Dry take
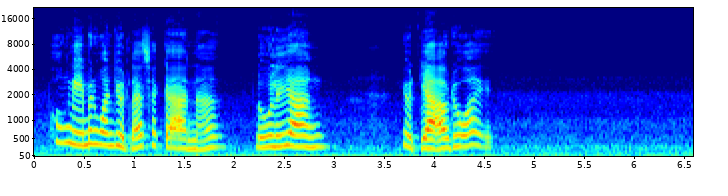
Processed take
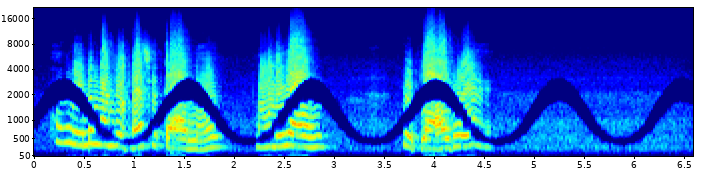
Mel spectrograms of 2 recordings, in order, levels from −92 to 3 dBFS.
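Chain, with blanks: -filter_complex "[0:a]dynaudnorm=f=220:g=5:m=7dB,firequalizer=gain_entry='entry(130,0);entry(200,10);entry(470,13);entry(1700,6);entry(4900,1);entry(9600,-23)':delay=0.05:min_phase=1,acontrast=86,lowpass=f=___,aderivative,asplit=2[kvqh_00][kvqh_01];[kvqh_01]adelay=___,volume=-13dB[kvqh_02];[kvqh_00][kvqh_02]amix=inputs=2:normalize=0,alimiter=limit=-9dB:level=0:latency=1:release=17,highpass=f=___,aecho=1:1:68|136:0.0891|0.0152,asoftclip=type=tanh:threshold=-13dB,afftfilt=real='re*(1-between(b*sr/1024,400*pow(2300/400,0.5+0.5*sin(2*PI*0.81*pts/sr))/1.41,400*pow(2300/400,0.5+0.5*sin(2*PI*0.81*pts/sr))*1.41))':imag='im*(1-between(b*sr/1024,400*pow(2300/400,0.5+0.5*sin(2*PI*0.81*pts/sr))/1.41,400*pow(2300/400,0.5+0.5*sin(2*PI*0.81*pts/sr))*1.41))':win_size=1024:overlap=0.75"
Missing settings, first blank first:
8500, 22, 180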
